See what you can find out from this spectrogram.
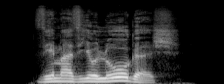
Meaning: semasiological
- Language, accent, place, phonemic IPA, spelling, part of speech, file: German, Germany, Berlin, /zemazi̯oˈloːɡɪʃ/, semasiologisch, adjective, De-semasiologisch.ogg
